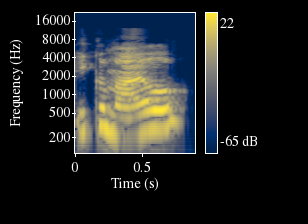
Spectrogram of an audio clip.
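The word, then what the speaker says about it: Econyl: Is that how you say it? I guess so. I'd say Econile. Econile.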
